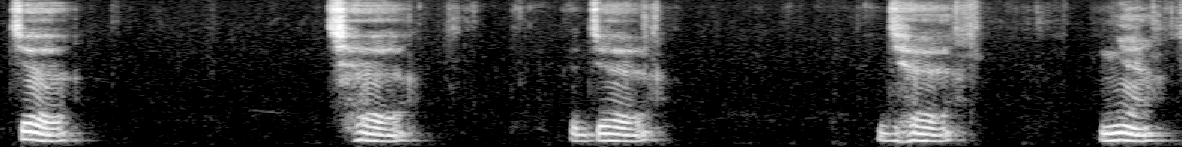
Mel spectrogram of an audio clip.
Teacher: इन सभी का उच्चारण स्थान तालु है।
